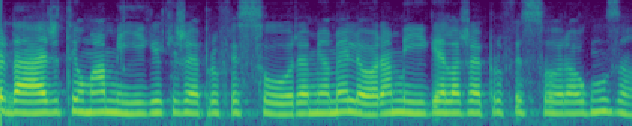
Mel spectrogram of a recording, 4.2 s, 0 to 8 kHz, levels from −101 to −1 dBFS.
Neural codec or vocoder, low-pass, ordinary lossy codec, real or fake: codec, 16 kHz, 16 kbps, FunCodec, trained on Chinese and English, 50 frames a second; none; none; fake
